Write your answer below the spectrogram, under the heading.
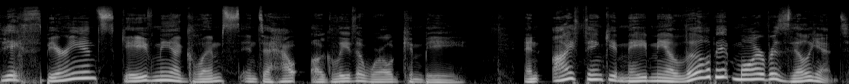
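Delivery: slow, deliberate, measured delivery. Retelling a quote and performing it as an impression: Ivanka Trump impression. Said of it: "Do you like my Ivanka impression?".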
